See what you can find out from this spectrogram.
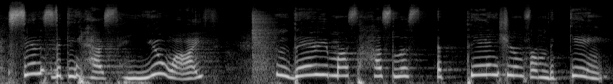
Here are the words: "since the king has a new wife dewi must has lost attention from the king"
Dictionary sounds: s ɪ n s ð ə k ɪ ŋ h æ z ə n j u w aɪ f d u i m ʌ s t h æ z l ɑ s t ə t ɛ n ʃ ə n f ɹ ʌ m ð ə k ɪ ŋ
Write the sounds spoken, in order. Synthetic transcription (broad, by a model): s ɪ n s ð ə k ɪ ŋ h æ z n j u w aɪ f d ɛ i m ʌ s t h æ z l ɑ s ə t ɛ n ʃ ə n f ɹ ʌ m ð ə k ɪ ŋ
